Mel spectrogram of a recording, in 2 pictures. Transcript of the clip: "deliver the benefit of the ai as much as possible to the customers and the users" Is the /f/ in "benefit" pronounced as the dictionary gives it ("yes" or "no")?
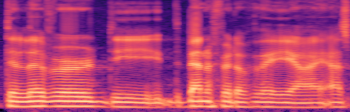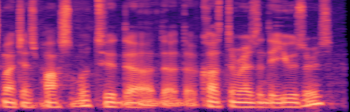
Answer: yes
